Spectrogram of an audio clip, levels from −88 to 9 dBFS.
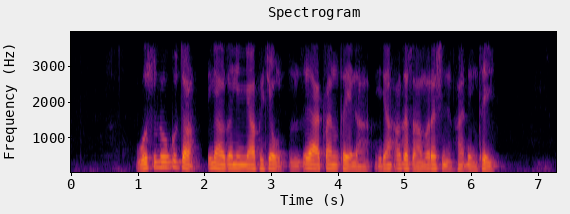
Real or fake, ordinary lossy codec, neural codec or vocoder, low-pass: fake; none; codec, 32 kHz, 1.9 kbps, SNAC; 3.6 kHz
